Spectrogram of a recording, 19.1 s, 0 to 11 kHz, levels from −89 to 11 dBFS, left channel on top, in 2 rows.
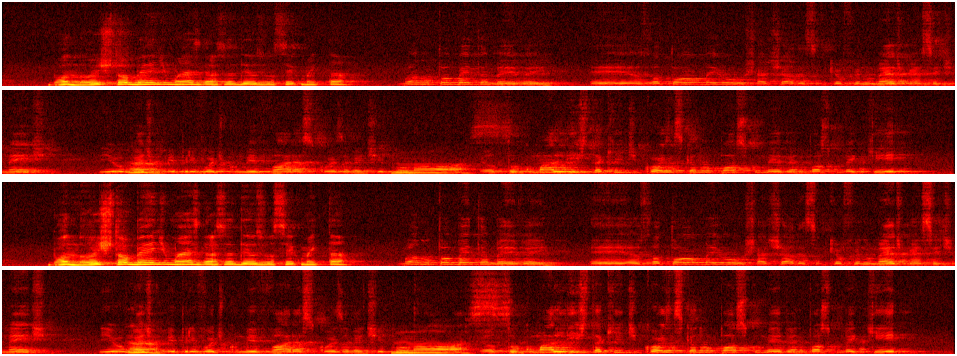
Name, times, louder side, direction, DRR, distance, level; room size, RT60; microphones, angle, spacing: voice 1, 0.5-3.5 10.8-11.1 13.4-14.4, right 3 dB, 50° right, 10 dB, 0.9 m, -17 dB
voice 2, 4.0-5.5 5.9-10.0 10.5-13.6 14.3-18.5, right 1 dB, 20° right, 4 dB, 5.1 m, -28 dB
26.5 x 18.5 x 9.1 m, 0.76 s
head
